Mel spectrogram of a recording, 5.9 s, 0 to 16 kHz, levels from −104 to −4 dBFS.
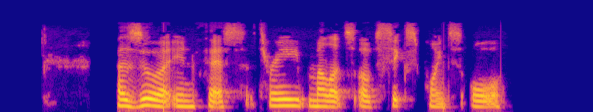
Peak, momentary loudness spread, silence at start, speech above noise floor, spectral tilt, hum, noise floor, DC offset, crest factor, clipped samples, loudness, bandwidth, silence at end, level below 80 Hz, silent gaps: -2 dBFS; 12 LU; 1.15 s; 33 dB; -6.5 dB/octave; none; -49 dBFS; under 0.1%; 16 dB; under 0.1%; -17 LUFS; 7.4 kHz; 0.9 s; -54 dBFS; 4.19-4.24 s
